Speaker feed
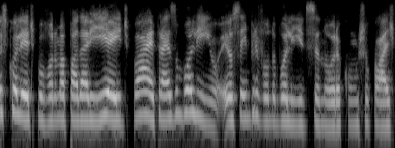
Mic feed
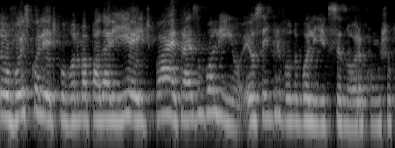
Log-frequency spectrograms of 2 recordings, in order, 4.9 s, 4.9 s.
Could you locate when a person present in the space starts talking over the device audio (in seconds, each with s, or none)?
none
